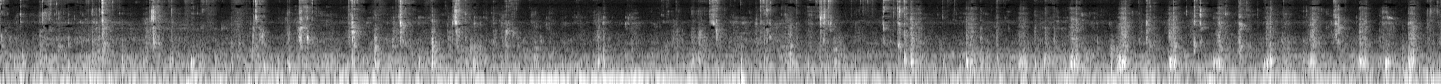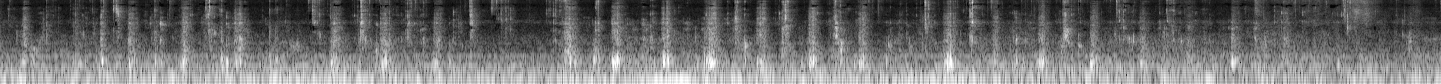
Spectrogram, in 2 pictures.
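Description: A person chewing a sandwich: a long stream of small wet clicks and crunches from the mouth, over a faint steady low hum.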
